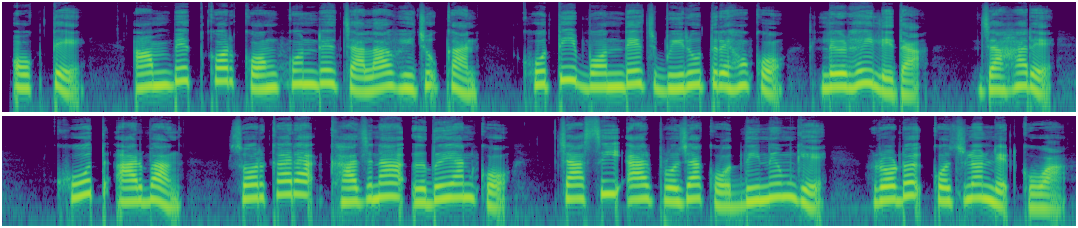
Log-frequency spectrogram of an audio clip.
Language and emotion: Santali, neutral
